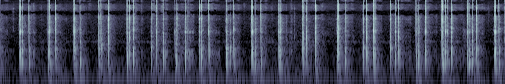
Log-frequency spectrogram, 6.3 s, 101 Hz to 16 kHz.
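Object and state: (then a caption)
Cardboard box. Long painted nails tap and scratch the flat side of a small, hollow white paperboard box held upright. The result is a quick, somewhat irregular run of dry, crisp clicks, many in close pairs, with a hollow mid-range body around 590 Hz, bright edges and almost no ring.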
